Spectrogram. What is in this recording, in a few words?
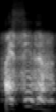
radio enemy spotted, pirate; Counter Strike Model Pack; CS:GO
